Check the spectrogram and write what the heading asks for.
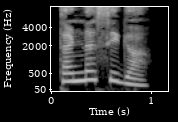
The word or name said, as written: ತನಿಸೊಕ್ಕು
